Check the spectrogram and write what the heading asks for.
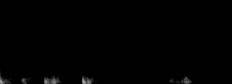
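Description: A pause in a man's speech over a video call: mostly dead silence, broken by four or five short, faint, low murmurs from the speaker, the last near the end.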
